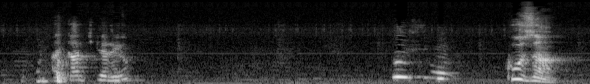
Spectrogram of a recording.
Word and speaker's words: cousin: Cousin. Cousin. OU is U and IN is A, so it is cousin.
